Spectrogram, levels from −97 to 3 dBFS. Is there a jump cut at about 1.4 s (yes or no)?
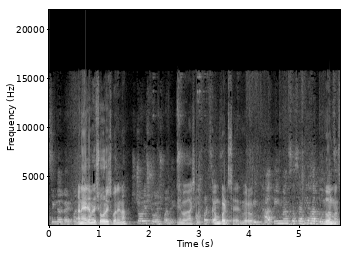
no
